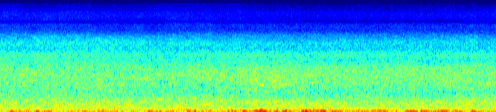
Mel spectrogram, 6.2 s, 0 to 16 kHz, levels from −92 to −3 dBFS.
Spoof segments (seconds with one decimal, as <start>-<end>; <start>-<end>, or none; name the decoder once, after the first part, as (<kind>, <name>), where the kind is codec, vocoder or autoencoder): 0.0-0.7 (codec, SNAC); 1.2-3.2; 5.8-6.2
